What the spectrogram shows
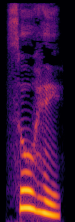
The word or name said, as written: ಸೋಹೆ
